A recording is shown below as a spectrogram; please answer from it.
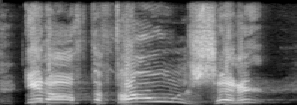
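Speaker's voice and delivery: fiery preacher bellow, very high and very loud. A comedian showing how an ordinary line becomes a joke, preacher character voice. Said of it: "Say it as your preacher character".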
